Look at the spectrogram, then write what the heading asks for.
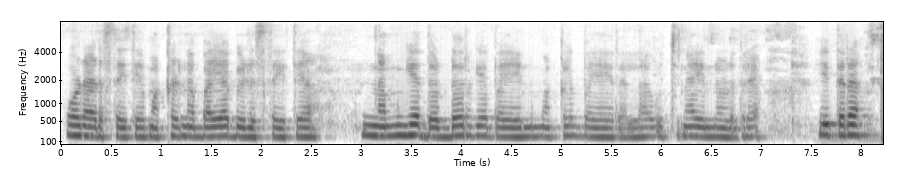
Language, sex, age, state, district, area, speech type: Kannada, female, 45-60, Karnataka, Kolar, rural, spontaneous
